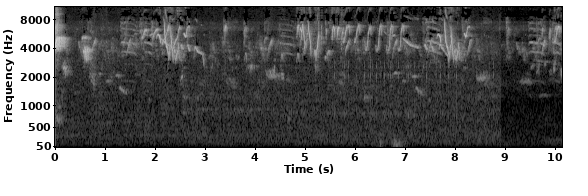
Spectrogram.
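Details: Purple sunbird song: scattered bursts of high, thin twittering and squeaky chirps, with short gaps between phrases and a faint hiss behind them.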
